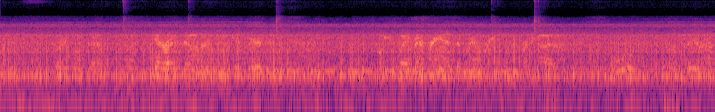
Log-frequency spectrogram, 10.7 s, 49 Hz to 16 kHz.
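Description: Icom IC-746PRO transceiver receiving a weak FM signal on the 29.640 MHz ten-metre repeater, heard as a steady narrow-band hiss. Faint, unintelligible speech comes and goes within it.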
